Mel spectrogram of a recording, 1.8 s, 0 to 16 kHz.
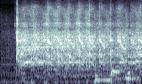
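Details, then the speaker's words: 2JZ-swapped FR-S, first start: catches on cranking and runs rough, deep pops coughing back out the intake; ignition timing off, to be set with timing light. "oh back right out the intake timing's off little Pops in the intake like little like deep deep ones so we're not super in there"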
